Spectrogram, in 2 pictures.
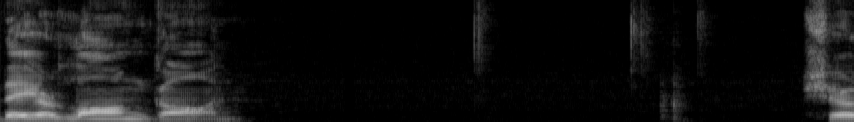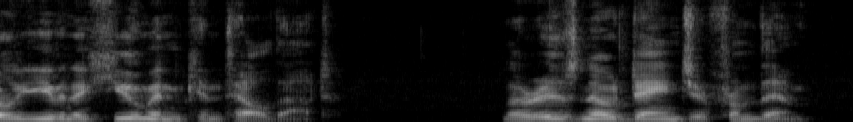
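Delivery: low, deep but feminine voice. Game master voicing a voice speaking to the players from above, deep but feminine voice. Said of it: "a voice, deep but feminine".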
